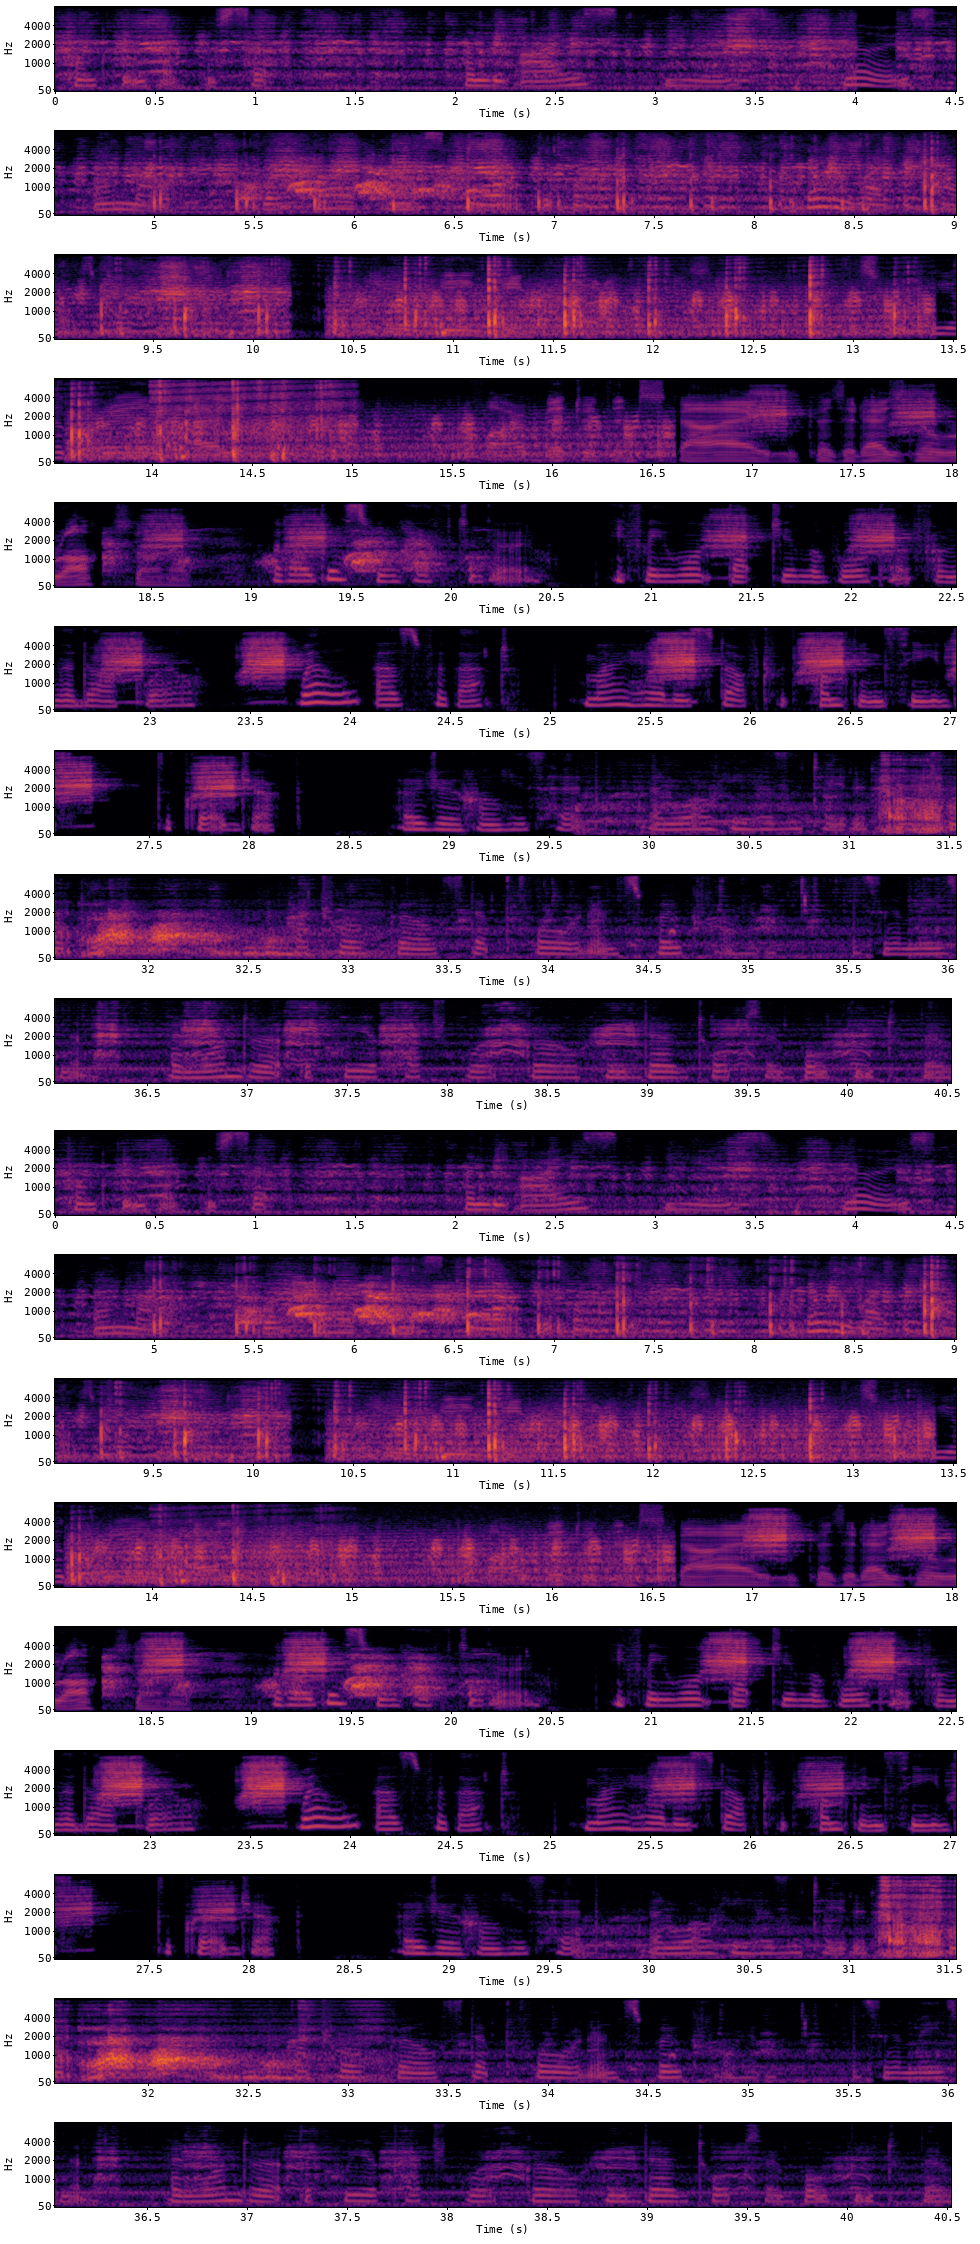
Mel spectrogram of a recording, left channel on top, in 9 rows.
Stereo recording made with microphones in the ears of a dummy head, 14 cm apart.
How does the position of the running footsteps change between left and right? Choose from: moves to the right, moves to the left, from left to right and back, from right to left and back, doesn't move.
moves to the left.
